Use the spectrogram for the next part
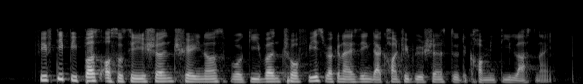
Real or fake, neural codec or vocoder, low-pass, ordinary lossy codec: real; none; 5.4 kHz; none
